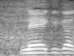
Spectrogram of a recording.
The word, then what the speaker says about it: knaggy: 또 하나는 그 앞에 K를 붙여서 K는 묵음이 되죠. K-N-A-G-G-Y 해서 내기가 됩니다. 내기.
